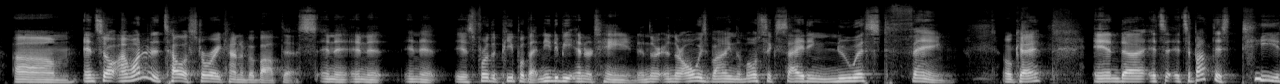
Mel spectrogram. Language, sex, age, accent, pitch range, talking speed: English, male, 30-49, American, 110-150 Hz, 220 wpm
